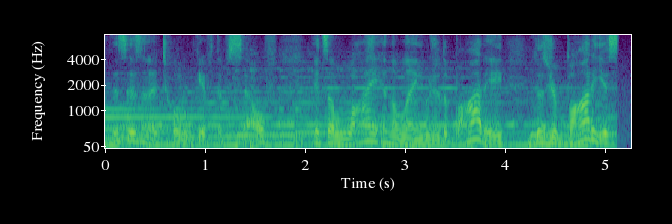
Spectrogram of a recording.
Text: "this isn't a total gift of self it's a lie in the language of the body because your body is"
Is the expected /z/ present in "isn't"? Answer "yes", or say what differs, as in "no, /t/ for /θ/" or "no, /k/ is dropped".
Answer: yes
